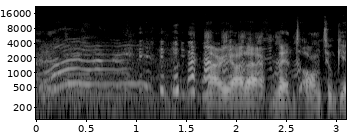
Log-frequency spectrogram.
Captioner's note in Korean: 웃음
